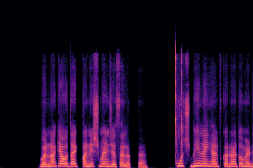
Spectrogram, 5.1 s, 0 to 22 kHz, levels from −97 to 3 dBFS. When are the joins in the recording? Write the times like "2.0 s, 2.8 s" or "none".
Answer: 3.5 s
